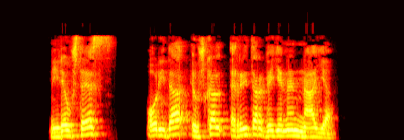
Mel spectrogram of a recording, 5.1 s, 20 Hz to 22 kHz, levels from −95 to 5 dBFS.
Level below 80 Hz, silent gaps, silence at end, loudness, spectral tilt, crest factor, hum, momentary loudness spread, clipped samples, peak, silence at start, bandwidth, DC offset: -48 dBFS; 1.49-1.83 s; 0.9 s; -12 LUFS; -5 dB/octave; 14 dB; none; 11 LU; under 0.1%; 0 dBFS; 0.65 s; 8 kHz; under 0.1%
